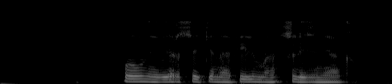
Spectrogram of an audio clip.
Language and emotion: Russian, neutral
